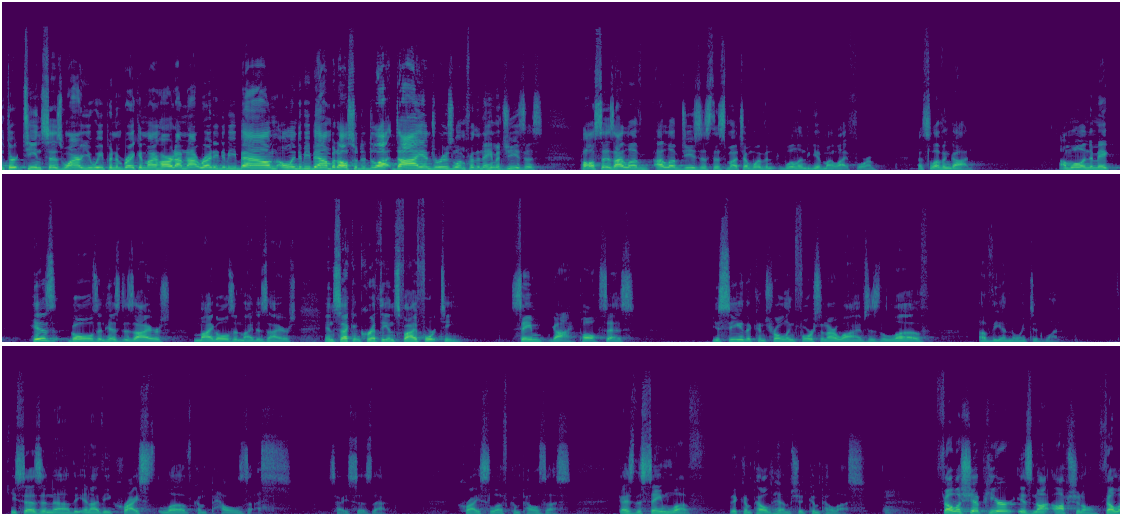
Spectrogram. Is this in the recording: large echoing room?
yes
